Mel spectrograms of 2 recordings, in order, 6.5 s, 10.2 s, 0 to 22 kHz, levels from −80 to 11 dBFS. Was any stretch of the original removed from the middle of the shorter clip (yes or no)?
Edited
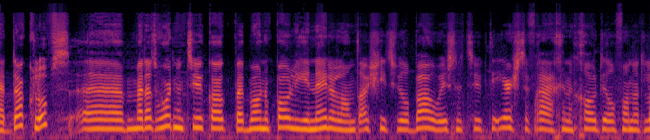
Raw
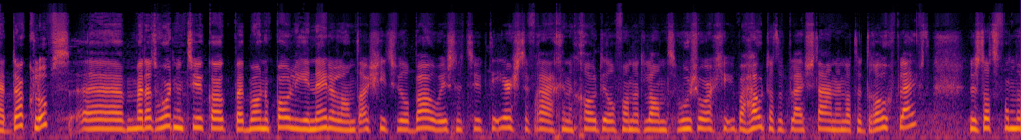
no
